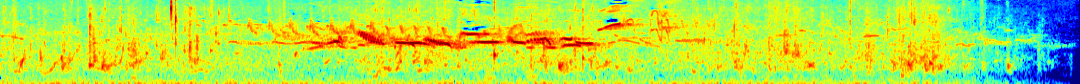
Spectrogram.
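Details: Western capercaillie in Lithuania, the largest bird of its forests and listed in the Red Book; dry broadband clicks and rapid scraping, grinding rattles, with a thin, high warbling songbird in the background through the middle seconds.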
